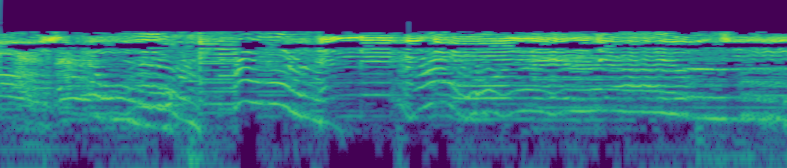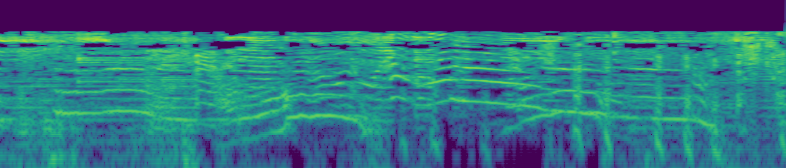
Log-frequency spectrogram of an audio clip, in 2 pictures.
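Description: A dog howls along to a song, its long wavering cries sliding up and down in pitch over the music, loud and close throughout.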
